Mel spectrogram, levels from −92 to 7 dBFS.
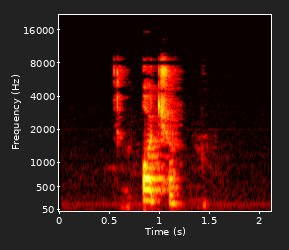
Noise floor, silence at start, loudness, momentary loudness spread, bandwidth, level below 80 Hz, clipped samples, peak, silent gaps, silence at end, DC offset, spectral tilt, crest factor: -69 dBFS; 0.6 s; -16 LUFS; 20 LU; 9.8 kHz; -68 dBFS; under 0.1%; -2 dBFS; none; 0.95 s; under 0.1%; -1.5 dB/octave; 20 dB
